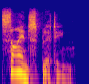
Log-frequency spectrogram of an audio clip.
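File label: "side splitting", British English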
